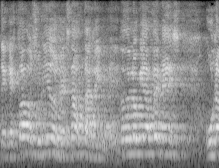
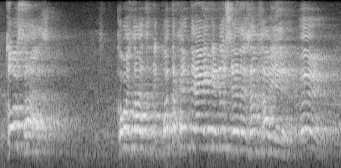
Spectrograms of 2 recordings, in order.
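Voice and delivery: higher, projected crowd call; 6 semitones higher, slower than usual. Real, not acted. Comic asks who is not from San Javier, calling out. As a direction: throw it up to the back rows.

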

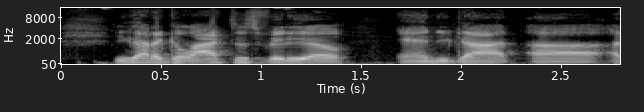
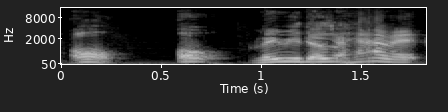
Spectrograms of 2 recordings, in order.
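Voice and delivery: higher, hopeful mock opponent voice; imagined opponent; 9 semitones higher, 4 dB louder than usual. Imagined opponent hoping the card isn't coming, higher mock voice. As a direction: play the nervous rival hoping it's safe. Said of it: "You know, they're like".

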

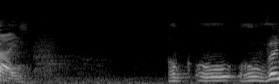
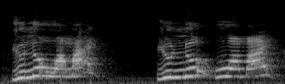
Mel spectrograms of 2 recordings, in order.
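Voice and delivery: high, loud challenge; menacing boast; 10 semitones higher, 4 dB louder than usual. Acted. Man confronts someone who called him Pocahontas, high menacing challenge. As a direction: puff yourself up and challenge them, pitch high.

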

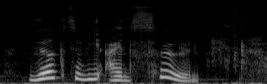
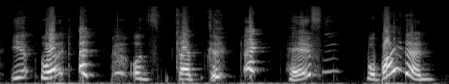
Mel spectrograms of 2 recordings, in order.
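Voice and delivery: loud, higher words broken by hiccups; confused hiccuping; 6 semitones higher, 13 dB louder than usual. A narrator's reading. Confused ghost questions children's offer, hiccuping. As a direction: hiccup between words, bewildered. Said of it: "bekam vor lauter Verwirrung einen Schluck auf".

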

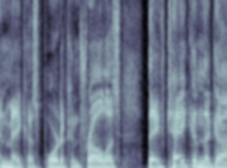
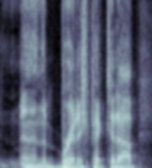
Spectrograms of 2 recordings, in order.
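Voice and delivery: usual speaking voice

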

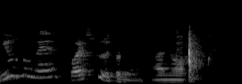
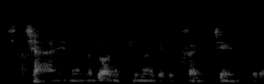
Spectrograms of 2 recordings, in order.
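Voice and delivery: hushed, breathless whisper; 13 dB quieter than usual. Real, not acted. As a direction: whisper as if peeking through a door. Describing the neighbor peeking quietly. (ささやき声)

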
